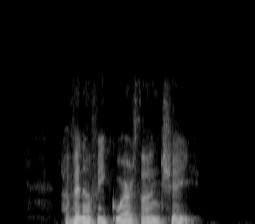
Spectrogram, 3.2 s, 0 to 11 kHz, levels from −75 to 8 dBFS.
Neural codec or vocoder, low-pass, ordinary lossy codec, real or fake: none; 7.2 kHz; Opus, 32 kbps; real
